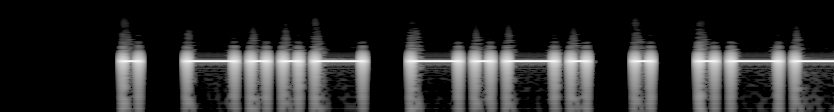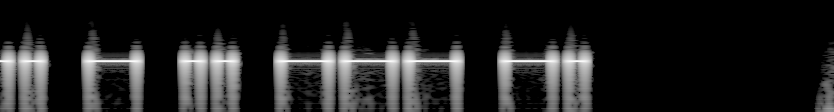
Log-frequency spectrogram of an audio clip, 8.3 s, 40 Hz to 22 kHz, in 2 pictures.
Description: Morse code, heard as a keyed tone, about 15 wpm, 700 Hz. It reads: EXCEPTION
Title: Sets of 4 Words - New Word Drill - 15wpm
